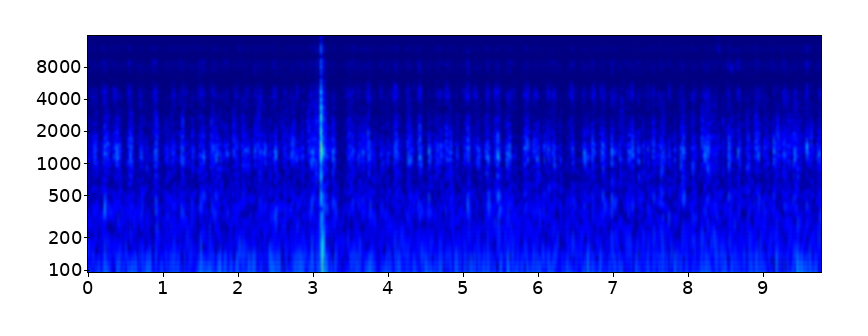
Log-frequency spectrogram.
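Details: Pet guinea pigs, pregnant females among 26 kept together, nibble fresh grass. Fast, fine chewing ticks repeat steadily at low volume, broken once by a single sharp crack just after three seconds.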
